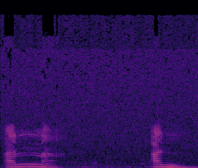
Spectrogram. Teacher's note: Yang kedua, bacalah anna atau an. Maka kita akan dapati suara nun keluar dari ujung lidah menempel pada bagian gusi atas.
